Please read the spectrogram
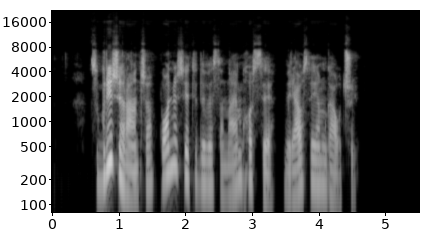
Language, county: Lithuanian, Vilnius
